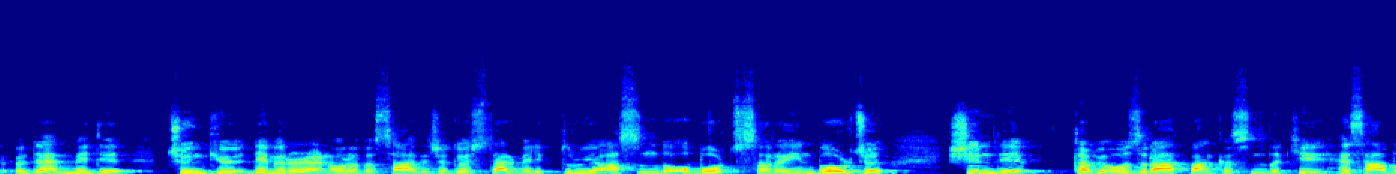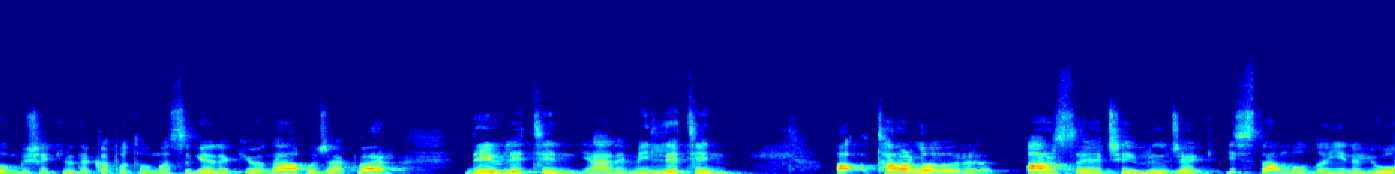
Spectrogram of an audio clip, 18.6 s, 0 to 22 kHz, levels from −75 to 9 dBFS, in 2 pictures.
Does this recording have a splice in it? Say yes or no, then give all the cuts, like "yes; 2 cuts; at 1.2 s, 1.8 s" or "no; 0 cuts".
no; 0 cuts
